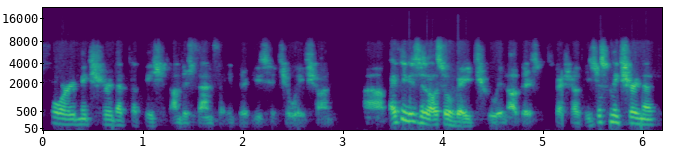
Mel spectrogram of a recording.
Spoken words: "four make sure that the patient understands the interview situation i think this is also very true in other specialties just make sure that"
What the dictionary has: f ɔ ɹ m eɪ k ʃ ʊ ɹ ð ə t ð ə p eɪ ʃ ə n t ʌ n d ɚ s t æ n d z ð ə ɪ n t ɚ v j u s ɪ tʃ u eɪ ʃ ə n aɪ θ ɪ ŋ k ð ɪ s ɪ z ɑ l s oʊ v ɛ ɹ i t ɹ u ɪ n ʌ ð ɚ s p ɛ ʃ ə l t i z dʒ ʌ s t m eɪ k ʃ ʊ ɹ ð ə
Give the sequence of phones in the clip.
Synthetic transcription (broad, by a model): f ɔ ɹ m eɪ k ʃ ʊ ɹ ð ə t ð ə p eɪ ʃ ə n t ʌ n d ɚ s t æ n d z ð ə ɪ n t ɚ v j u s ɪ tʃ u eɪ ʃ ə n aɪ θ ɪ ŋ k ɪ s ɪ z ɑ l s oʊ v ɛ ɹ i t ɹ u ɪ n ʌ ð ɚ s p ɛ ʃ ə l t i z dʒ ʌ s t m eɪ k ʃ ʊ ɹ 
